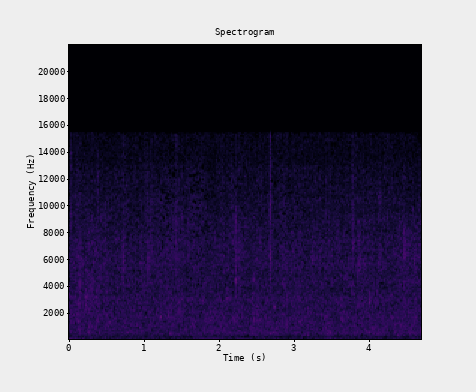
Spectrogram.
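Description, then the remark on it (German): Steady rain falls onto the ground in a dense, even hiss of countless drops, with faint individual taps standing out now and then, continuous with no voices. “Höre genau hin, wie das Geräusch entsteht, wenn der Regen auf den Boden trifft.”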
